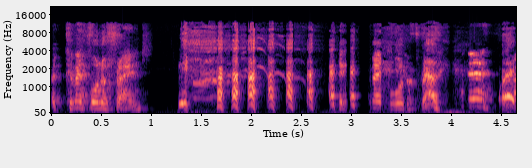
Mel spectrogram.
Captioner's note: laughs loudly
